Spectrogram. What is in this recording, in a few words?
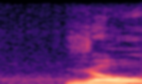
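"rou2", Chinese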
